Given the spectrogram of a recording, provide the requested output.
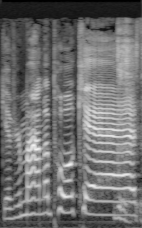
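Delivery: clingy mom. Pretend. To her grown kids at forty, slow doting mom plea. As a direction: drag it out lovingly to grown sons. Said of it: "I'll be like".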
